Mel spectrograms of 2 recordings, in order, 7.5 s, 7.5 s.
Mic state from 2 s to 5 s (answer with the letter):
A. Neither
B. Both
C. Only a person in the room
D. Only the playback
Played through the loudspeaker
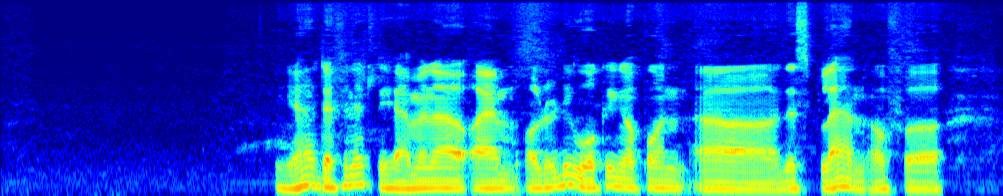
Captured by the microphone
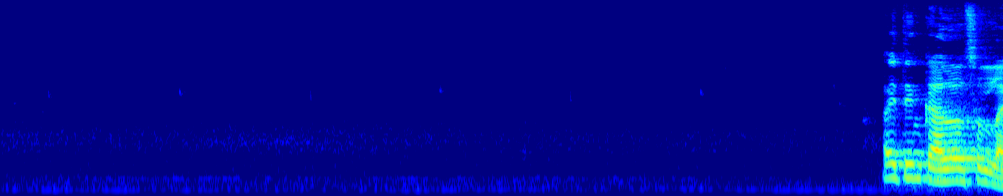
A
